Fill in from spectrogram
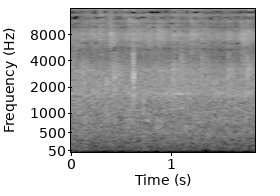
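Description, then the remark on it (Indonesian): Steady early-morning rain falls in a dense, even hiss, with faint scattered drops pattering on a surface. No voices are heard. “dan hari ini hujan rasanya sangat pas untuk rekaman podcast”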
